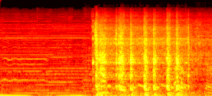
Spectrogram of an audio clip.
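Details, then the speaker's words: Kawasaki Mule with cranking issues, after reinstalling and reconnecting: starter churns in quick even pulses, nearly three per second, never catching; no fuel in the tank, so no start. "stop. We ain't got no fuel in it. We ain't got no gas in it."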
